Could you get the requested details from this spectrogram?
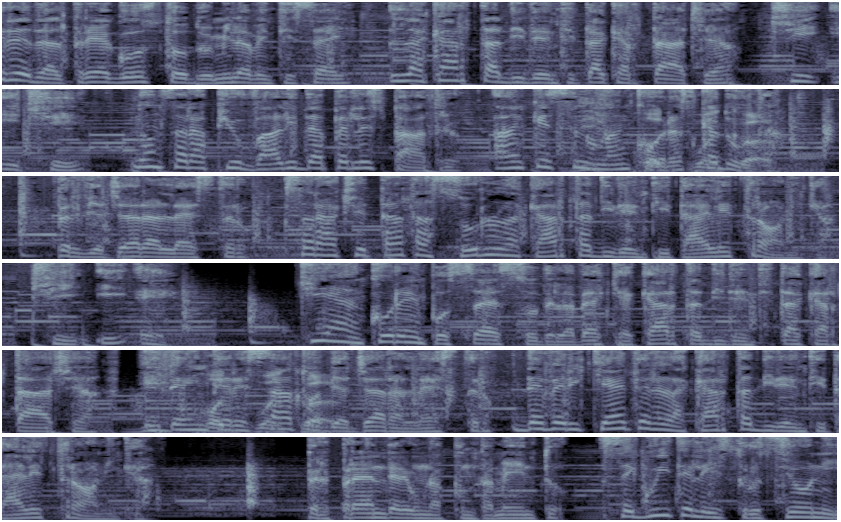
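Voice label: Spot Carte ID, Italian; Consulat Italie Marseille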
